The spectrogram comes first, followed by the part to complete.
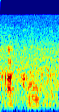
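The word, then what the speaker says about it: Acre: is A-C-R-E, but it's pronounced Akko.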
